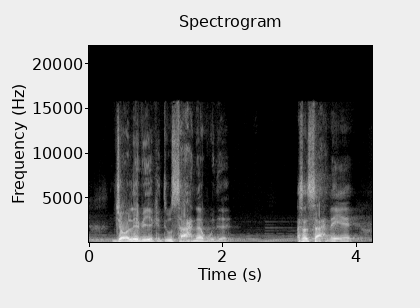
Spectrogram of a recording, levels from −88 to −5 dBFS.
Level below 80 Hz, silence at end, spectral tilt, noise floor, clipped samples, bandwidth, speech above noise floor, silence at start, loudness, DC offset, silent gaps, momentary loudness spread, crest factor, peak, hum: -48 dBFS; 0 s; -6 dB/octave; -40 dBFS; under 0.1%; 16 kHz; 23 dB; 0 s; -18 LUFS; under 0.1%; none; 14 LU; 14 dB; -4 dBFS; none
